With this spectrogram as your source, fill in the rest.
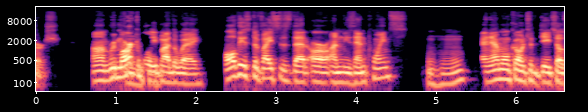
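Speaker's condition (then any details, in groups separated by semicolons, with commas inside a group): No condition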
